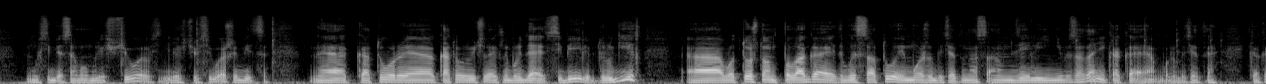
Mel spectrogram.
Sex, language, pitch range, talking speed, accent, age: male, Russian, 95-115 Hz, 180 wpm, native, 50-69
